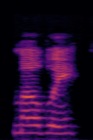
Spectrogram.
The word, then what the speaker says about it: Mobley: And I'm like, Mobley. My dad always said, pick the opposite of what everybody else said. All right, so I am interviewing Mobley today.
